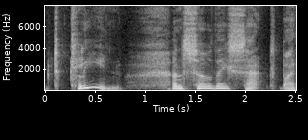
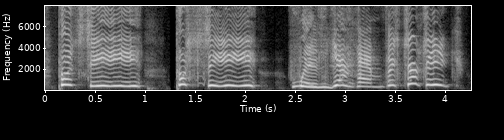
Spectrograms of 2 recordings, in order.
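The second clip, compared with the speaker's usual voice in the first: high squeaky elf voice. Acted. Elf repeats call to cat.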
